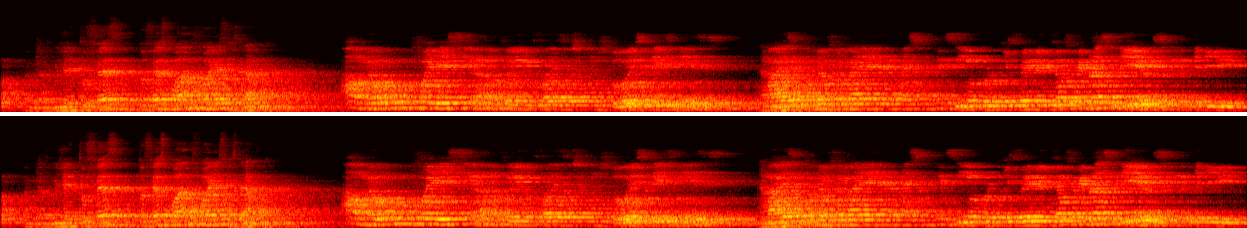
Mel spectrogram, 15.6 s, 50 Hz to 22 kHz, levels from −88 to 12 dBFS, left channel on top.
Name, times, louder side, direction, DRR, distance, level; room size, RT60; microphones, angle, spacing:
voice 1, 0.3-1.4 1.7-3.4 9.5-9.9, equal, 40° right, -5 dB, 0.6 m, -27 dB
voice 2, 4.3-8.9 9.5-15.3, equal, 60° left, -10 dB, 1.4 m, -26 dB
3.1 x 2.6 x 4.2 m, 2.9 s
head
